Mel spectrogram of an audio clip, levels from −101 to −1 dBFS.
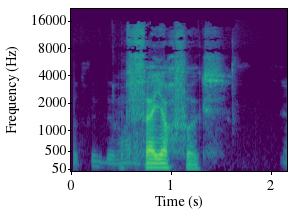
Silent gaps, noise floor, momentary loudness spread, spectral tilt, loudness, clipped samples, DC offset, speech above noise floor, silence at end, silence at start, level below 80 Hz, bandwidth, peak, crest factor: none; -71 dBFS; 16 LU; -3.5 dB/octave; -29 LUFS; under 0.1%; under 0.1%; 42 dB; 0.65 s; 0.05 s; -68 dBFS; 16.5 kHz; -10 dBFS; 22 dB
